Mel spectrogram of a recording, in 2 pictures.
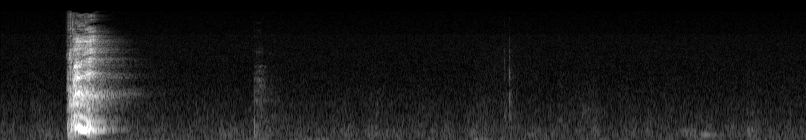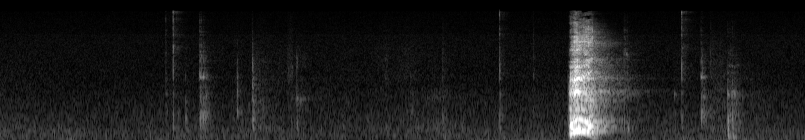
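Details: Persistent hiccups that won't stop: two sharp, abrupt hiccup sounds about ten seconds apart in a quiet room with faint keyboard clicks.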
